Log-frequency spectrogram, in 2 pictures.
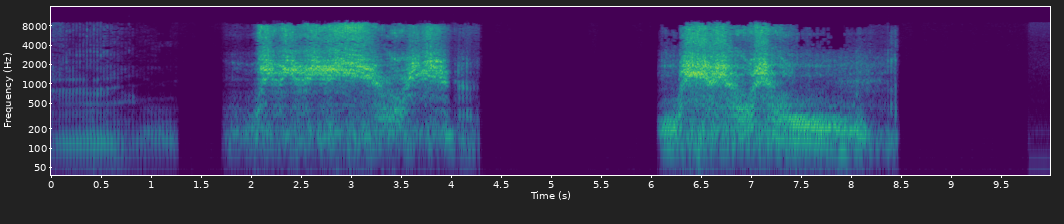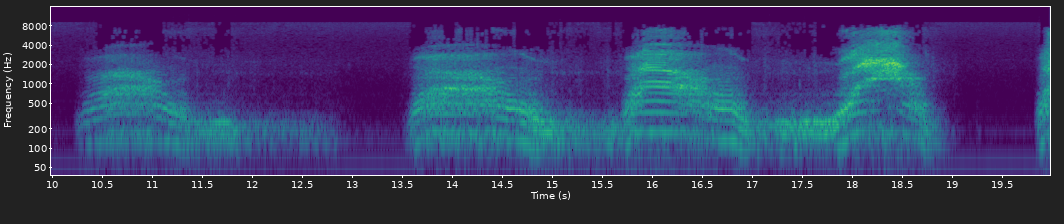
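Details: Cougar calling in rough, noisy bursts of two to three seconds, later turning into shorter harmonic yowls that rise and fall, several in quick succession near the end.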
